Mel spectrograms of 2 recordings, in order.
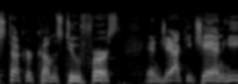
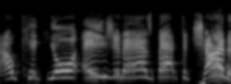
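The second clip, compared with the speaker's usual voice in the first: mock Chris Tucker threat; 10 semitones higher, 9 dB louder than usual. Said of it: "he's like".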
